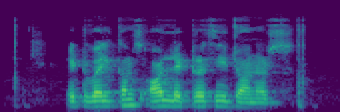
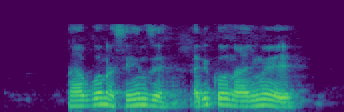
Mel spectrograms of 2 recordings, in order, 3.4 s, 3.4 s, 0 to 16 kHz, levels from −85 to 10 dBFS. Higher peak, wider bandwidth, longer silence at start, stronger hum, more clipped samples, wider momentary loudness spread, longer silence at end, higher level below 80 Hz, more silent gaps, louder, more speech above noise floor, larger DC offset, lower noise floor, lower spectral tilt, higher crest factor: about the same, -2 dBFS vs -2 dBFS; first, 9.6 kHz vs 8 kHz; about the same, 0.7 s vs 0.7 s; neither; neither; first, 14 LU vs 7 LU; about the same, 0.35 s vs 0.45 s; second, -74 dBFS vs -54 dBFS; neither; second, -19 LUFS vs -15 LUFS; second, 36 dB vs 51 dB; neither; second, -54 dBFS vs -65 dBFS; second, -4.5 dB/octave vs -7.5 dB/octave; first, 18 dB vs 12 dB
